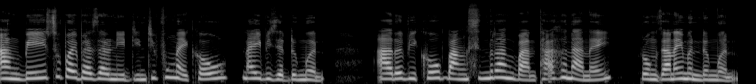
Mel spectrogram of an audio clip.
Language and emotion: Bodo, happy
